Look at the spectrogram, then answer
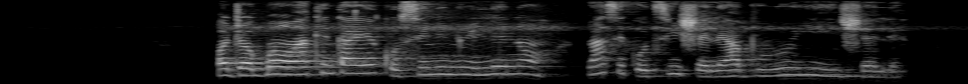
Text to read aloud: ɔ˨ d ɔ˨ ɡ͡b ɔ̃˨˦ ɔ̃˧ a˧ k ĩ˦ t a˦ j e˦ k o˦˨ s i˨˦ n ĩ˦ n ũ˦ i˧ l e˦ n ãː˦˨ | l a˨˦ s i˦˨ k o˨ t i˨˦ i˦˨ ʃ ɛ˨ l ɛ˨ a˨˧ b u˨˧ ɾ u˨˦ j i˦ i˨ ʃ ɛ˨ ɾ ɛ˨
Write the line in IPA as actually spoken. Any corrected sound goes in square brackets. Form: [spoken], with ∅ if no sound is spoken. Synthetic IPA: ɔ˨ [d͡ʒ] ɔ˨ ɡ͡b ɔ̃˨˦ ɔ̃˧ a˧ k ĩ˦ t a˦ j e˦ k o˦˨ s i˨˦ n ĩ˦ n ũ˦ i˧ l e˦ n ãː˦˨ | l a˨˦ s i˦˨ k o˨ t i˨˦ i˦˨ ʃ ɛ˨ l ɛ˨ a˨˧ b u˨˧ ɾ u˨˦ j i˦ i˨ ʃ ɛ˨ [l] ɛ˨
